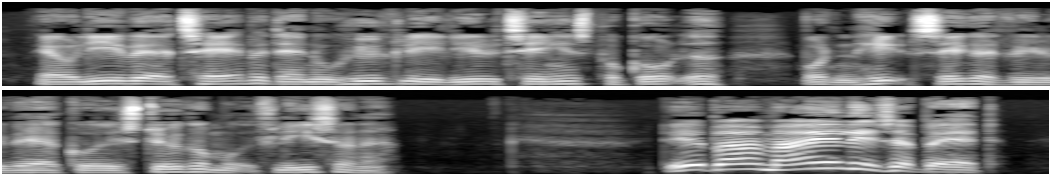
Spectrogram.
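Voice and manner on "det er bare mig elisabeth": loud, high-pitched shout. The narrator calls out to someone in the house, shouting. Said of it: "råbte jeg".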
